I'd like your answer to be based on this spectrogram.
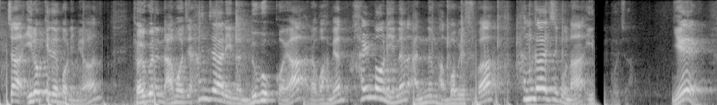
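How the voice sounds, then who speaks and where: A man teaching math in a lively lecture and acting out characters' lines as he explains. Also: a little high. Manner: animated, acts out characters' lines in quotes. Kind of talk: lively lecture with acted-out family dialogue. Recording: echoey room with clear background noise.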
